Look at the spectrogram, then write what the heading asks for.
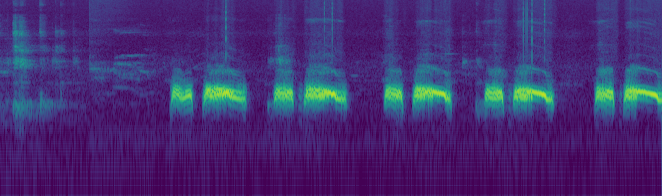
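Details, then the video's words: Cooing of a spotted dove used to encourage caged doves to call: after a faint muffled opening, paired hoarse coos begin, a brief note then a drawn-out slurred one, repeated at an even pace. "Mưa gió Cu bổi và mồi không chịu gáy mà mở vdeo này thì khỏi phải bàn"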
